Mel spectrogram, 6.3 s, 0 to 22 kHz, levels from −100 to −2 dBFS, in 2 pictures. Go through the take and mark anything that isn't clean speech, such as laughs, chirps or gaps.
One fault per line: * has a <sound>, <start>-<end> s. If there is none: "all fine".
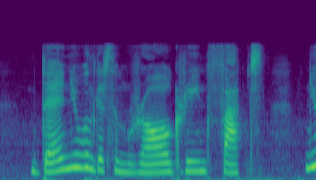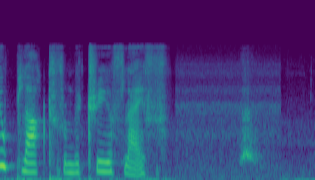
* has a bark, 5.5-5.8 s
